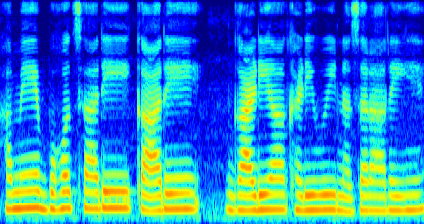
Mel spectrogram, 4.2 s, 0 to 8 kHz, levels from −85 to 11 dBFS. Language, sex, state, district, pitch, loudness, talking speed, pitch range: Hindi, female, Madhya Pradesh, Bhopal, 205 Hz, -16 LUFS, 155 wpm, 195-215 Hz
